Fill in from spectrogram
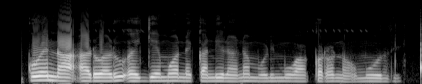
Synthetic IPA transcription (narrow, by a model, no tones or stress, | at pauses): kowenaʔaɾoaɾuʔaiɡemɔnɛkaniɾanamoɾimuwakɔɾɔnao̰moði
